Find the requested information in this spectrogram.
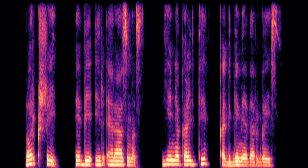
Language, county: Lithuanian, Šiauliai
